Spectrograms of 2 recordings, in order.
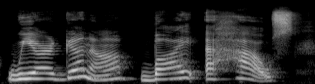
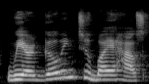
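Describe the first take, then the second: First: 'Going to' is reduced to 'gonna'. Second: 'Going to' is said fully as two words.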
